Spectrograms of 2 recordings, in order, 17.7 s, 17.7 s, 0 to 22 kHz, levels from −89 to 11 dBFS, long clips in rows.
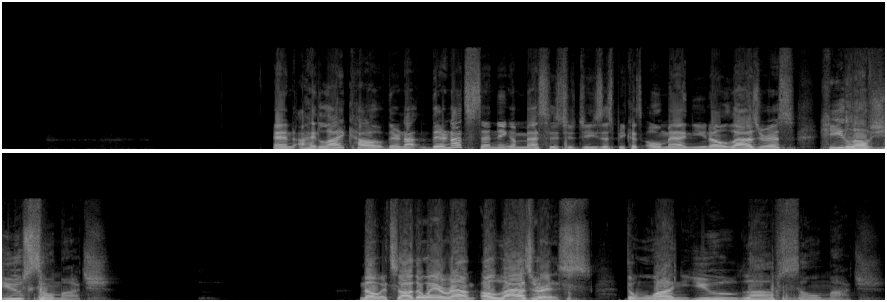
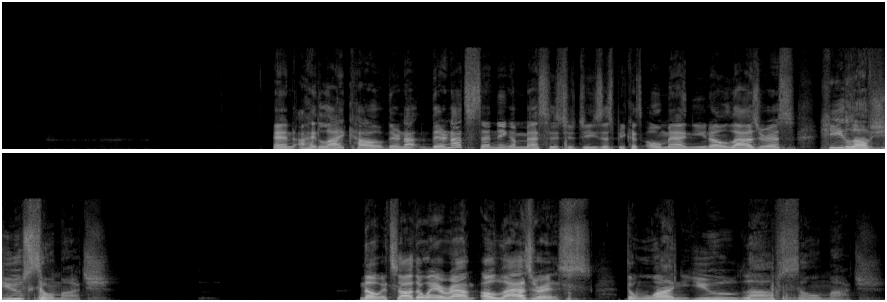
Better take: second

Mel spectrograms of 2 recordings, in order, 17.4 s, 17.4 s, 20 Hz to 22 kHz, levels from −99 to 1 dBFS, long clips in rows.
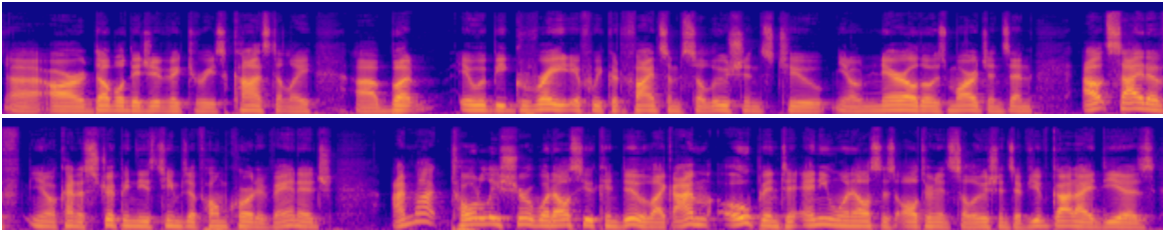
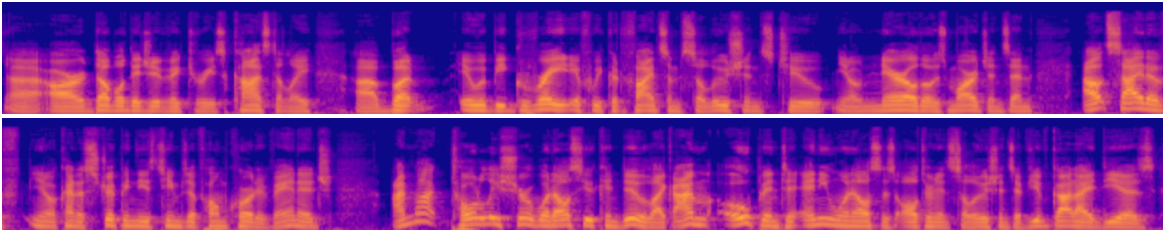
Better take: neither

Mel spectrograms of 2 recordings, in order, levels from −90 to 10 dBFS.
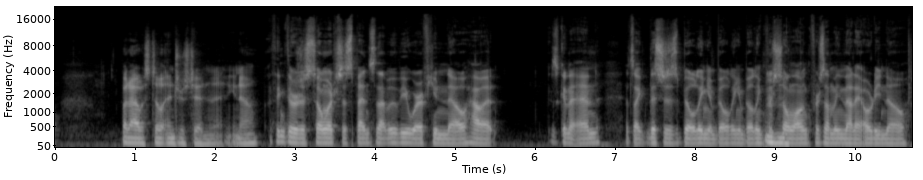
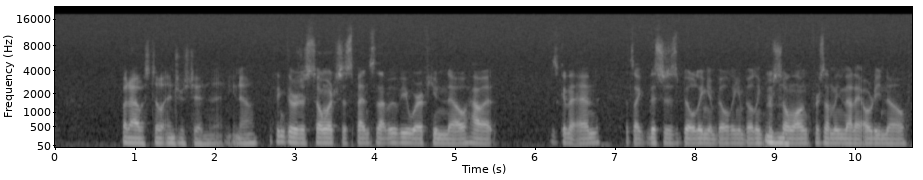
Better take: first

